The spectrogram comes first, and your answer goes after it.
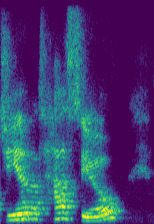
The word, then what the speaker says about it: Giannattasio: So I would like to welcome Giannattasio. Nice. Did I pronounce it correctly?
